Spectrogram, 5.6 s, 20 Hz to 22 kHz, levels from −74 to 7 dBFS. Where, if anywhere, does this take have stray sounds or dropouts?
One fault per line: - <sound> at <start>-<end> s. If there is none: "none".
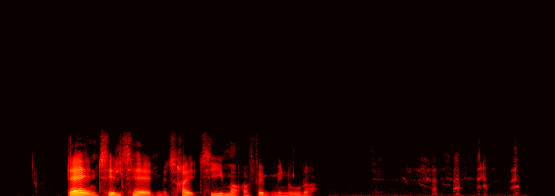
- laugh at 3.7-5.2 s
